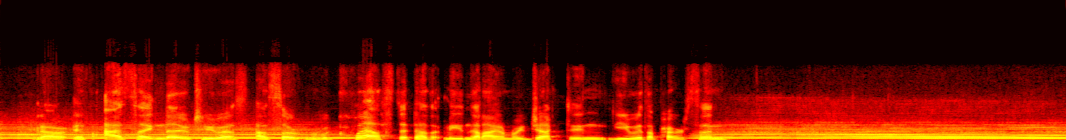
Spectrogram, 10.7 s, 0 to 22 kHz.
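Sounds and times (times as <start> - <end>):
train horn blaring: 0.0 - 3.8, 6.9 - 10.6
low rumble of passing train: 0.0 - 5.0, 6.7 - 10.6
speech: 0.4 - 7.4.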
